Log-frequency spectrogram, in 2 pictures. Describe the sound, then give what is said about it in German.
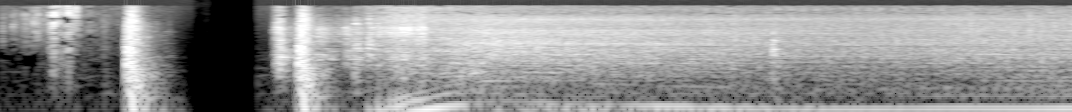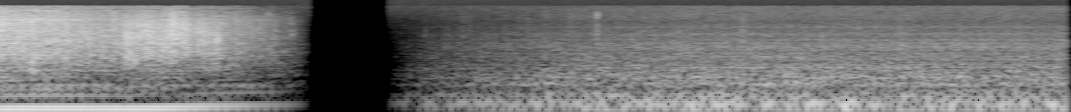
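Two sharp thumps, like car doors shutting, after bags are loaded into the car, then an engine turns over and settles into a steady rumble; after a short break, continuous road noise follows as the car drives away. “So, ich packe meine Taschen ins Auto rein. Gut, fahren wir.”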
